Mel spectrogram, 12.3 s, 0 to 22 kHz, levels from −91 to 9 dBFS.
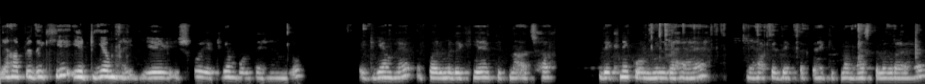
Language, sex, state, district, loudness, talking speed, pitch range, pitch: Hindi, female, Jharkhand, Sahebganj, -21 LUFS, 190 wpm, 220-250 Hz, 225 Hz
